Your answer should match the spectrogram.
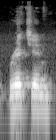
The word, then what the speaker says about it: breeching: in the West we more commonly referred to as the breeching, but it is spelled B-R-E-E-C-H-I-N-G, and we just cut it off with breeching.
